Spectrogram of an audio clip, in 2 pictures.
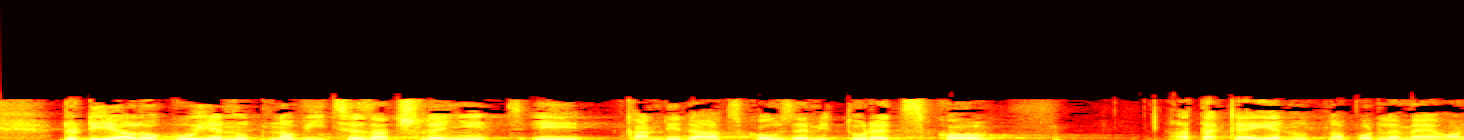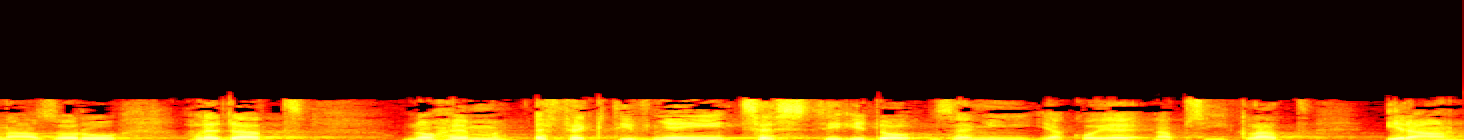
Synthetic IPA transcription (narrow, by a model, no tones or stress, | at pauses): do̞dɪjalo̞ɡujɛnut̪no̞viːt͡sɛzat͡ʃlɛɲɪt̪ʔɪkandɪdaːt̪sko̞wzɛmɪt̪uɾɛt͡sko̞ | ʔa̰t̪akɛːjɛnut̪no̞po̞dlɛmɛːɦo̞naːzo̞ɾuɦlɛdat̪ | mno̞ɦɛmʔɛfɛkt̪ɪvɲɛjɪt͡sɛst̪ɪʔɪdo̞zɛmiːjako̞jɛnapr̝̥iːklat̪ | ʔɪɾa̰ːn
